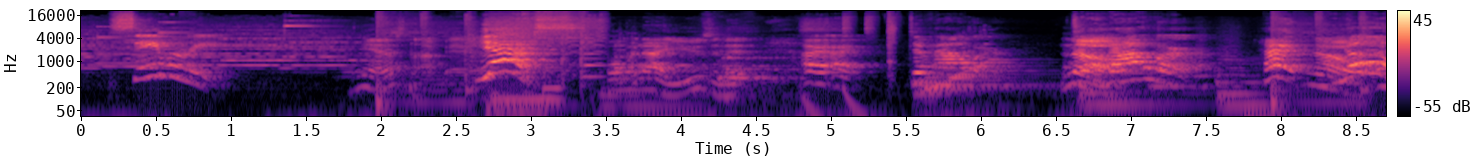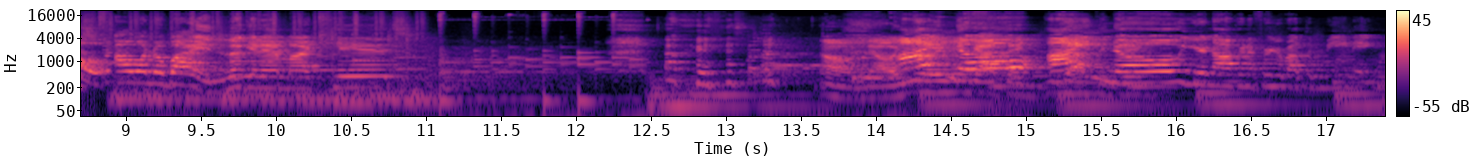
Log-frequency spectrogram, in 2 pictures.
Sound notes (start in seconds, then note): 12.3 giggling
